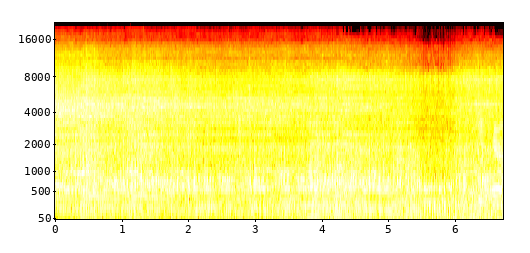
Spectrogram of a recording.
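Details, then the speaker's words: Brand-new 100cc two-stroke motorized bike engine during break-in riding; buzz stays rough, with pitch sagging and struggling to climb under load as it bogs; owner believes it runs lean since it runs better with partial choke. "way on the motor it bogs down it's definitely lean because it runs better with a little bit of soap"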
